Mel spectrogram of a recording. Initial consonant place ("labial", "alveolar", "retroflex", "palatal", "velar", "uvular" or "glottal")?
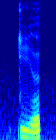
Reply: velar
